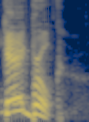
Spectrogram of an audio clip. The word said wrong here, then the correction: Gagebrook: Is that how you say it? – Gagebrook. – Really? – Okay.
